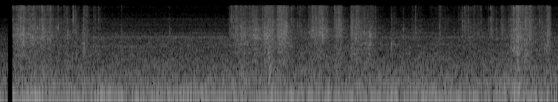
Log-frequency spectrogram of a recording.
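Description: Water boiling hard in a pan, a steady bubbling and crackling. Near the end a block of dried instant noodles goes into the boiling water, with a brief louder splash.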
